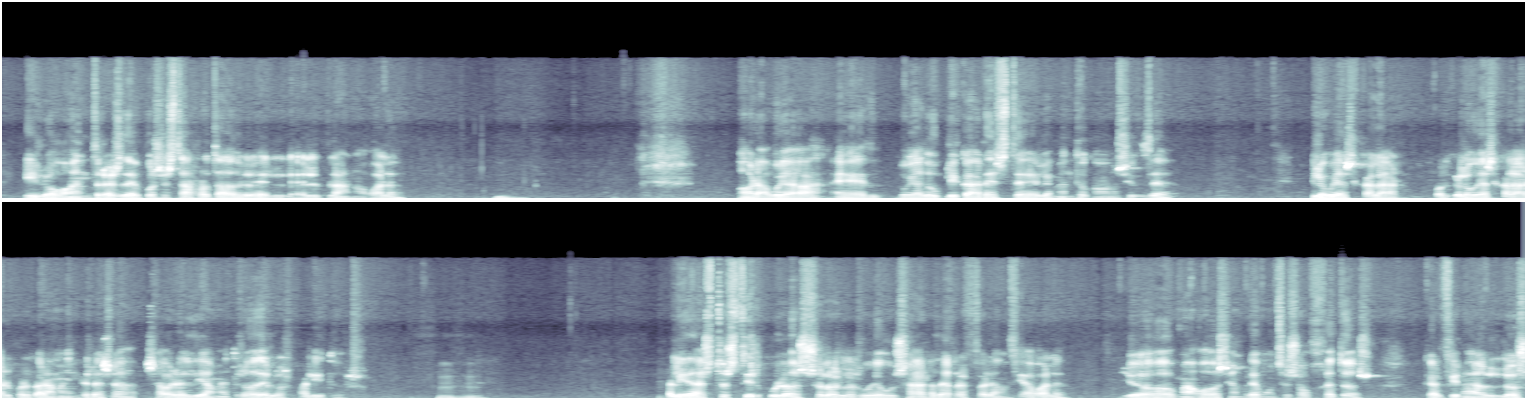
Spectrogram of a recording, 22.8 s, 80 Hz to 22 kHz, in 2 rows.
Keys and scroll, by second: 4.6 KP_1, 5.7 z, 8.3 shift+d, 10.5 s, 15.5 a.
